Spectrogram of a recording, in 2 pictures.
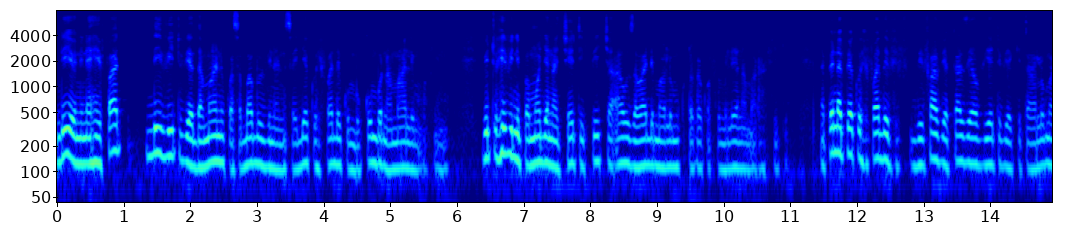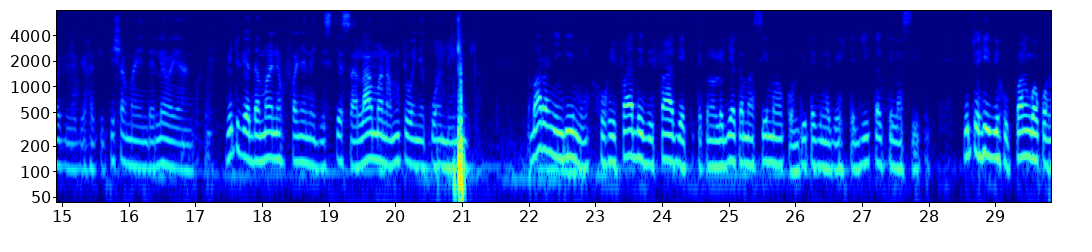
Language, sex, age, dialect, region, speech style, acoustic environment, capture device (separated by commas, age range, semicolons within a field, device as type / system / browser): Swahili, male, 25-34, Kenya - Mombasa, Kenya, relaxed, nature, mobile / Linux / Chrome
